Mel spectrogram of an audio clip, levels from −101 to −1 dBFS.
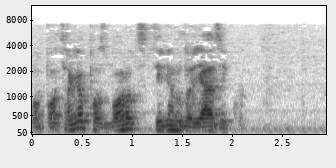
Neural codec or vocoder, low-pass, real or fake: none; 7.2 kHz; real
